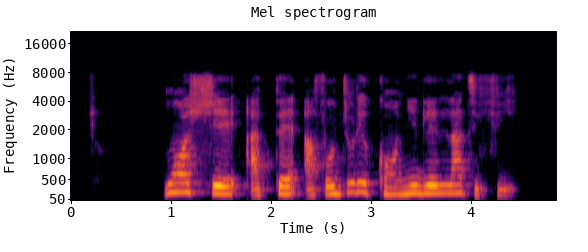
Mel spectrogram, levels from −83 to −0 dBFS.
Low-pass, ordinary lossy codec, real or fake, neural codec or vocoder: none; none; fake; codec, 16 kHz, 2 kbps, FunCodec, trained on LibriTTS, 25 frames a second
